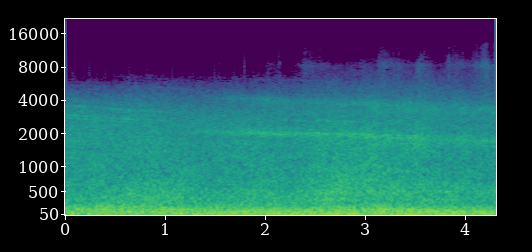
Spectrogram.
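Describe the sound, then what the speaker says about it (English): A fixed-wing airplane passes low overhead on its approach to land beside a cemetery in Illinois, a steady, broad, loud roar with a faint whine that holds without pause throughout. "plane coming in right now"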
